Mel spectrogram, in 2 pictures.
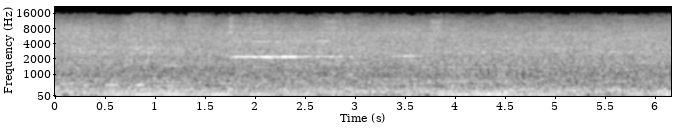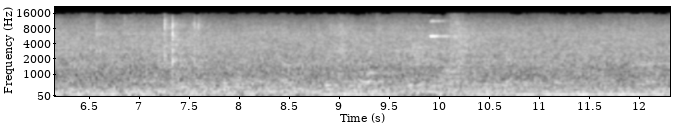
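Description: A stopped train hums steadily.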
